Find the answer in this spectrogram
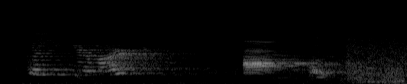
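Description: A starter's voice over the pool PA gives the command to take marks, then the electronic start signal sounds about two and a half seconds in with a sudden steady tone lasting about a second. Splashing from the swimmers diving in follows near the end.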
